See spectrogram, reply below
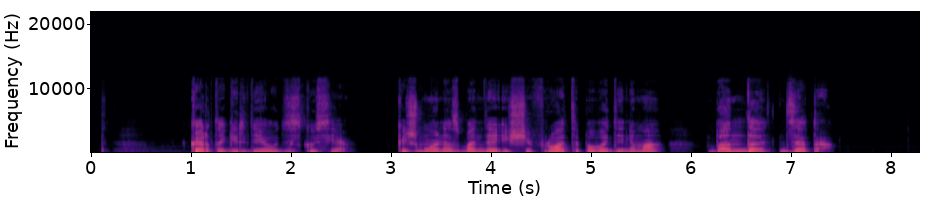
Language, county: Lithuanian, Panevėžys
